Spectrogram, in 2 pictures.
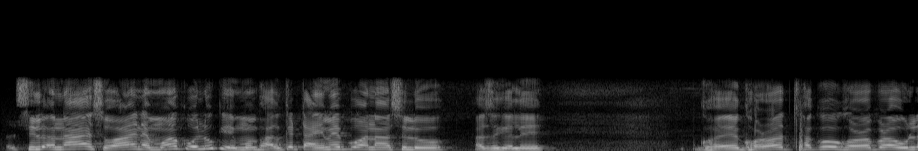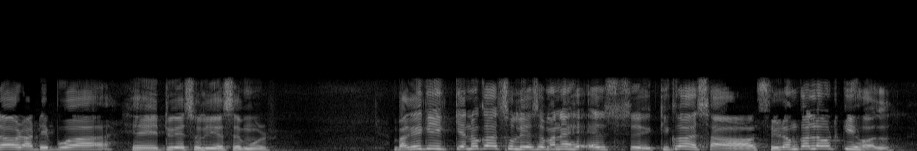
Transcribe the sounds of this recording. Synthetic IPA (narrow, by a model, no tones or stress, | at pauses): silɔnajsʊanajmojkolʊ̃kimojbʱalkɛtajmɛp̬ʊwanasilʊ̃ | azikali | ɛɡʱɔɹɔtʰːak̬ʊɡʱɔɹɔɹpɔɹaulawɹatip̬ʊwaxejetʊɛsoliasɛmʊɹ | baɡikikɛnɛk̬asolias̬ɛmanɛkikɔjsasɹilɔŋkalɔɡɔtkiɦol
